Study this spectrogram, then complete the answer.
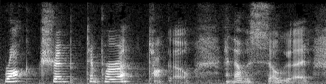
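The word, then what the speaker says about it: Tako: Next, we have Taco, which is also located in downtown Pittsburgh. Taco is spelled T-A-K-O, but it does serve tacos, T-A-C-O.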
